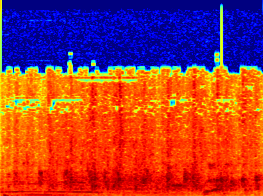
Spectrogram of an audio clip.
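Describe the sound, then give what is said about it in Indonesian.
Audience clapping at a Javanese-language gathering: a steady, dense patter of applause lasting a few seconds, with a voice and a held tone running beneath it. “Tepuki.”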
